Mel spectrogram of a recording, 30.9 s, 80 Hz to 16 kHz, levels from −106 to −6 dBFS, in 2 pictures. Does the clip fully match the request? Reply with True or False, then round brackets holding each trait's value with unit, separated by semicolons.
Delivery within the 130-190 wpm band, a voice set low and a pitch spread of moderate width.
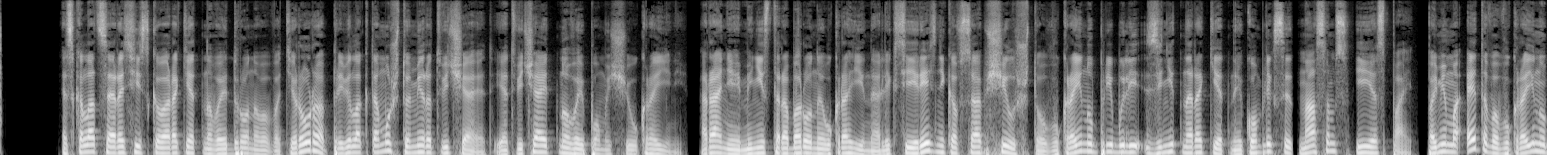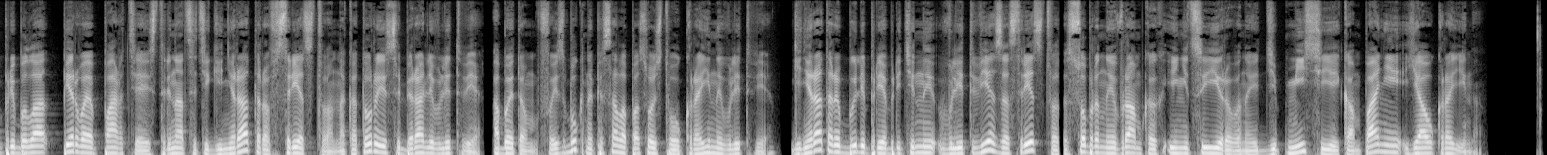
True (140 wpm; 130 Hz; 4.6 semitones)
